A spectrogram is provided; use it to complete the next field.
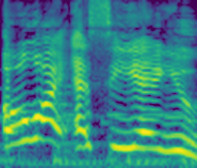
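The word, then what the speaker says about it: oiseaux: You guys want to know how to say birds plural? You add an X at the end of that word. Do you want to know how it's pronounced? Oiseau. Same fucking pronunciation.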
